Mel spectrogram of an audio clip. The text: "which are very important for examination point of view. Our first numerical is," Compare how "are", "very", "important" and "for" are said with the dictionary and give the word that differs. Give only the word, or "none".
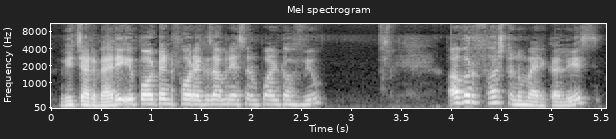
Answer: none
